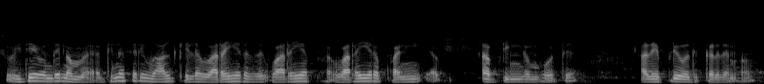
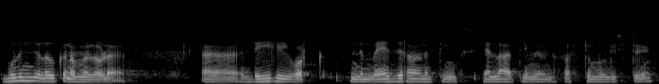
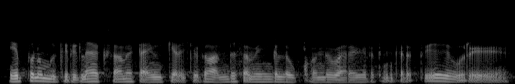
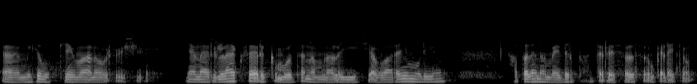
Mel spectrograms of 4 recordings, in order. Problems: low volume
